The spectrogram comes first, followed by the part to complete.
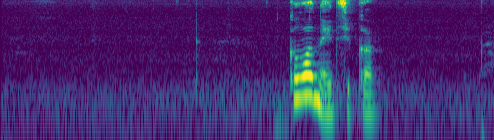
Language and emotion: Russian, neutral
